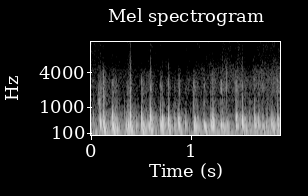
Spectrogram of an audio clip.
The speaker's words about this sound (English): Something's wrong, Tonto. It doesn't sound like a horse with a rider. Huh? Listen, it sounds almost like a runaway. Him come by us.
